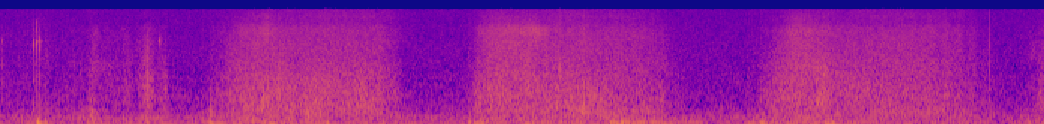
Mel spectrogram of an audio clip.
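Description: Fingertips fiddle with and scratch the zipper pull of a green cotton zip hoodie, giving a few small sharp clicks, then rub the fabric in broad, soft rustling swells that rise and fade in waves.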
